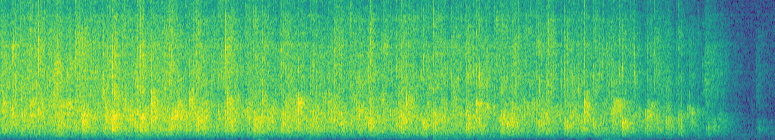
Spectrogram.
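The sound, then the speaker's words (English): Warm, sustained applause from an audience welcoming a speaker at a morning gathering; dense, even clapping holds steady for several seconds, then fades out at the end. “Now let's give him a warm welcome anyway.”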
